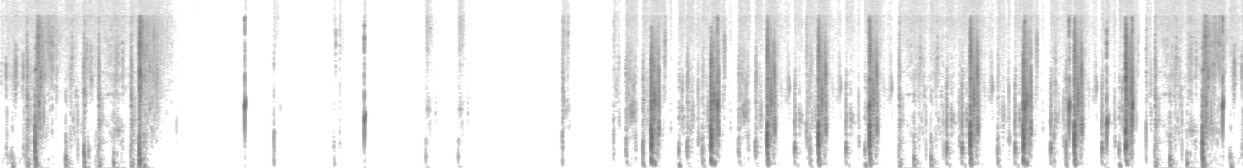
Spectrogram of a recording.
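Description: A pickaxe chips rapidly at stone.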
